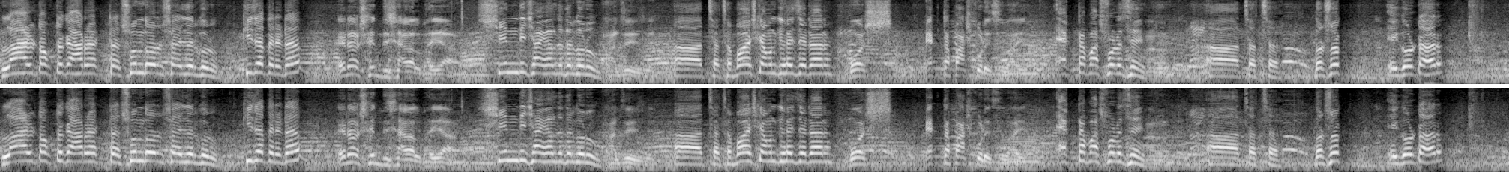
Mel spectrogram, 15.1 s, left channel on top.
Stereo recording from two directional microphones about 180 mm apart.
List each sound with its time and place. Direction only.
0.0 s a man's voice: 5° right (ahead or behind)
3.3 s speech: 40° right (ahead or behind)
4.6 s speech: 10° right (ahead or behind)
6.7 s speech: 5° right (ahead or behind)
8.5 s speech: 40° right (ahead or behind)
10.6 s a man's voice: 15° right (ahead or behind)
